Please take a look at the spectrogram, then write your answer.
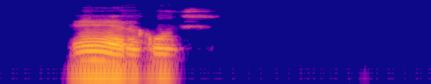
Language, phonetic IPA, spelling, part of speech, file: Latvian, [ˈɛ̀ːɾɡlis], ērglis, noun, Lv-ērglis.ogg
- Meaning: eagle (large carnivorous birds in fam. Accipitridae, with hooked bill and keen vision)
